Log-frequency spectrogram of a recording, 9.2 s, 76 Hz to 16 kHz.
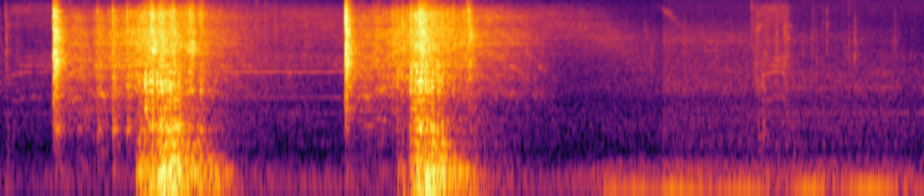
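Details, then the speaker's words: Wrecked 1999 Chevrolet Camaro Z28 with an LS1 engine, started with a jump starter because the battery was dead; two strong cranking surges, then it catches and settles into a deep, steady, even idle with no knocks or misses. "We just got her started and she sounds amazing."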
